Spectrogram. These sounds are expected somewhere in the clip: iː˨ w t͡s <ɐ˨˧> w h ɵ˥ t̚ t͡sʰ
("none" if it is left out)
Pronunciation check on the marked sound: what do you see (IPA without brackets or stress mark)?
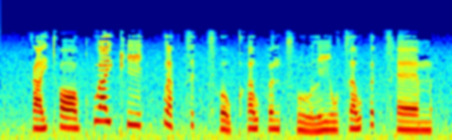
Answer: ɐ˨˥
